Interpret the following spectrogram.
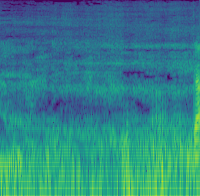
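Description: Wind buffeting a handheld phone microphone: an irregular low rumble with no clear tone.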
